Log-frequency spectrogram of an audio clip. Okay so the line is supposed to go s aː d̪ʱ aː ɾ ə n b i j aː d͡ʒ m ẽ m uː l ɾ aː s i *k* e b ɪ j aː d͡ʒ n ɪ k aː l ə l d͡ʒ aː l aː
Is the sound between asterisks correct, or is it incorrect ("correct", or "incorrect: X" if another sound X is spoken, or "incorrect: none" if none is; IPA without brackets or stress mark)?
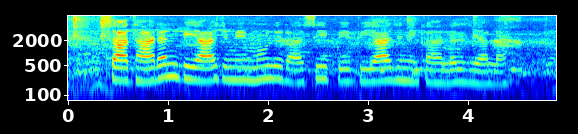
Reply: incorrect: p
